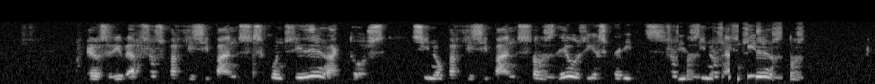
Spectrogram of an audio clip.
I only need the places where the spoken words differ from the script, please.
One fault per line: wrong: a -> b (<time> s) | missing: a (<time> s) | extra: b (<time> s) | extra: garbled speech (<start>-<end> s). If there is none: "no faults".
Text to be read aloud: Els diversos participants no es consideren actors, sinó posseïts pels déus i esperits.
missing: no (2.5 s)
wrong: posseïts -> participants (4.5 s)
extra: garbled speech (6.6-8.0 s)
